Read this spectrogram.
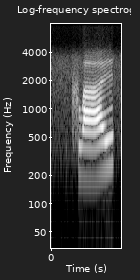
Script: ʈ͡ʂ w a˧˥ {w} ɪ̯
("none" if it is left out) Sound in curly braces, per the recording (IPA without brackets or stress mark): none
